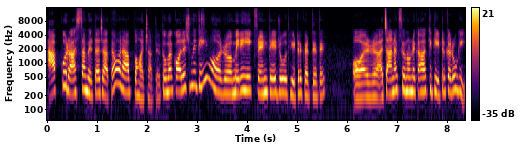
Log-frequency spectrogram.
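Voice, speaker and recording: A woman with an unremarkable speaking voice talks at a moderate pace, her fairly high pitch moving with ordinary variation, in a dry, close recording with no echo and a quiet background. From central India, Bhopal, Madhya Pradesh. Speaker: actor. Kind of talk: interview.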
